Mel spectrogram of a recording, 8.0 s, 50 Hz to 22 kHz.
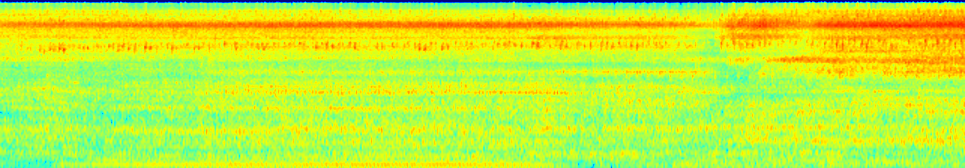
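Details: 2001 Toyota Corolla cold start on damp morning, first start of day: sharp steady high chirping squeal at idle, believed from left side; owner suspects belt or belt tensioner or pulley, unconfirmed; sometimes also occurs on light acceleration.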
